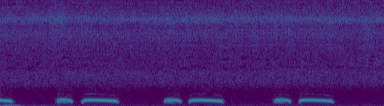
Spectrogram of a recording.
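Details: Spotted dove, a young bird caught wild and kept in a cage, gives Cấn Sấm coos: a brief note followed by a drawn-out even coo, three pairs spaced roughly a second apart in quiet surroundings.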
